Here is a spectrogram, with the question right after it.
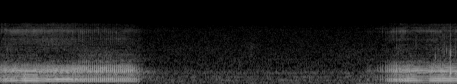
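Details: Snoring French Bulldog, loud buzzy vibrating breaths, one long snore then a pause of about two and a half seconds before the next begins, in a quiet indoor room.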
